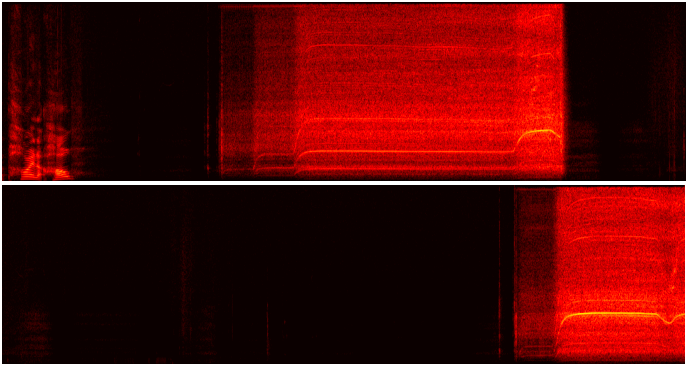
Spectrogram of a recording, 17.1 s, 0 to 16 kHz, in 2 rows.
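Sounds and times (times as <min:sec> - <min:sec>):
cordless drill whining: 0:02.5 - 0:07.2, 0:14.7 - 0:17.0.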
